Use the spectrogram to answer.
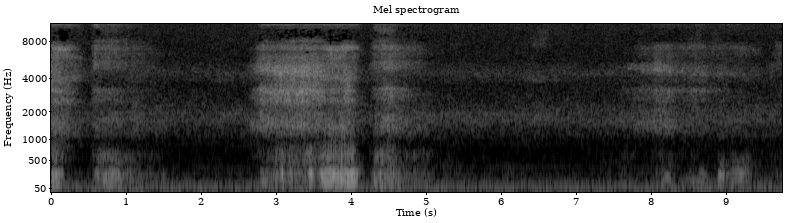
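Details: Sleeping puppy snoring: soft, snuffly snores and snorts, irregular, with quiet breathing in between.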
